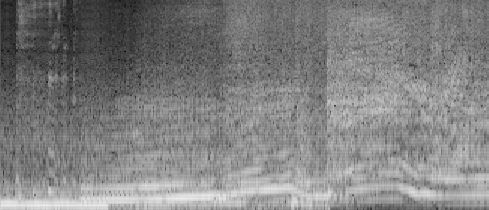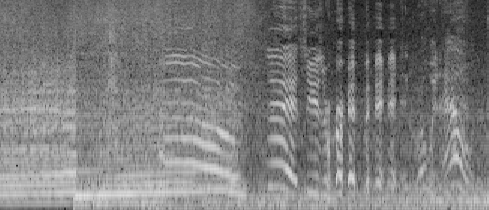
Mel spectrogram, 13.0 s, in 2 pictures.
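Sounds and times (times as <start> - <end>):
car engine accelerating hard: 0.0 - 10.1.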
